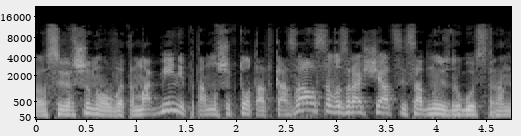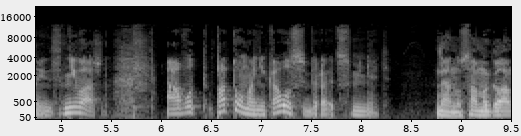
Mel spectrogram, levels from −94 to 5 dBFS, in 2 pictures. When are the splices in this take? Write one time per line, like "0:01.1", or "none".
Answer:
none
